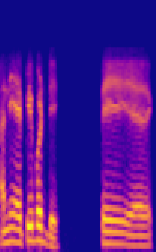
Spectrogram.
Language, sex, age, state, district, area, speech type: Goan Konkani, male, 18-30, Goa, Murmgao, urban, conversation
